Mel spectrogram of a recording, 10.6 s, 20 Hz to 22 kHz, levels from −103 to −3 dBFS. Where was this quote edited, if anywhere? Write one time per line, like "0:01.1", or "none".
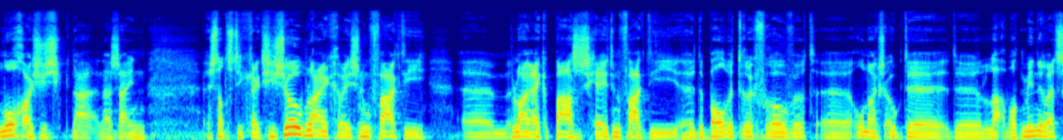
0:05.1

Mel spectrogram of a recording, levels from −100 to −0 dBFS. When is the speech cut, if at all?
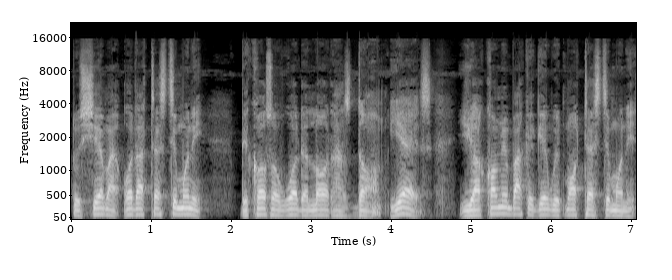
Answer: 0:04.0

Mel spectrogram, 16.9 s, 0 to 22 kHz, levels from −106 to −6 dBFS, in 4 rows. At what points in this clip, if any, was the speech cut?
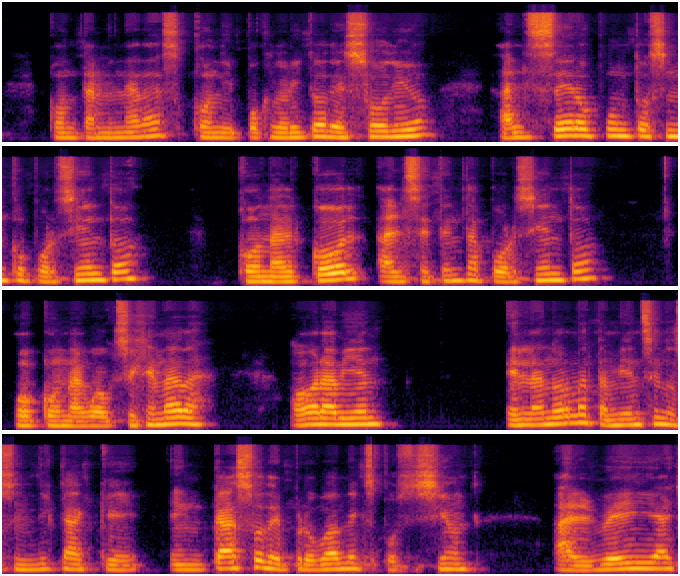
none

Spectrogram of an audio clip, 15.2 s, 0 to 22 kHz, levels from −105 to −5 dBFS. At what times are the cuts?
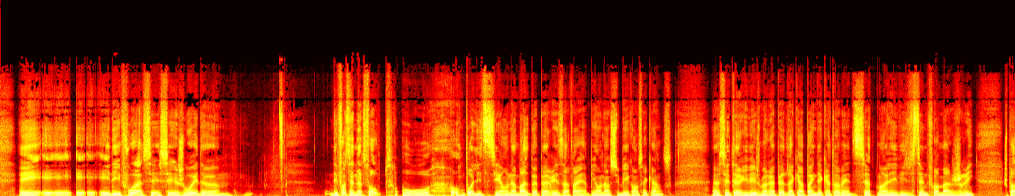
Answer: none

